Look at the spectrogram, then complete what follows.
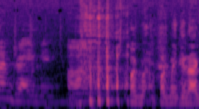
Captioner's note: laughs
